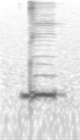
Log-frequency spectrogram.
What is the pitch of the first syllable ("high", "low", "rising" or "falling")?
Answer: high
